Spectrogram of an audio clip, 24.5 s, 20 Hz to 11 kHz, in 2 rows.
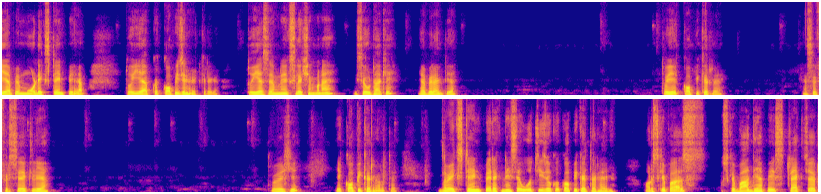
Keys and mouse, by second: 1.7-5.2 drag, 5.2-16.0 drag, 16.5 ctrl+space, 16.7 ctrl+click, 17.5 ctrl+d, 18.0 ctrl+space, 18.2 ctrl+click, 18.6 ctrl+space, 19.6 click.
